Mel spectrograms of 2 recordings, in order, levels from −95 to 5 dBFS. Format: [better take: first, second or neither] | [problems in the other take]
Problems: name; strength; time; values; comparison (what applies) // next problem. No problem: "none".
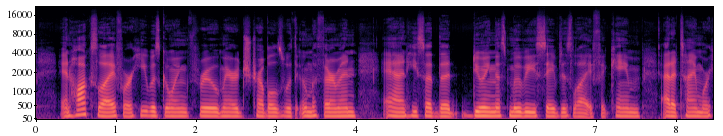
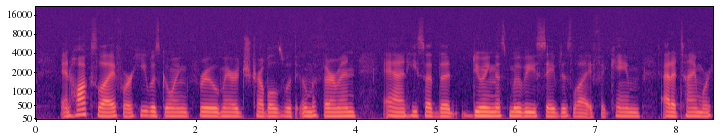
first | hiss; noticeable; throughout; 20 dB below the speech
